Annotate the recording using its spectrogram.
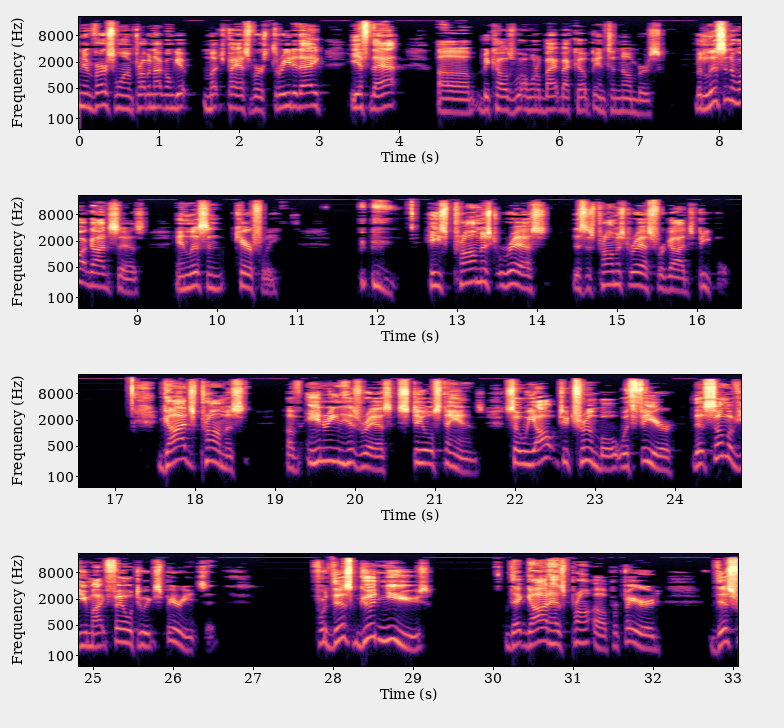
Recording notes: This is the sermon from our worship service on Sunday 9/4/22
